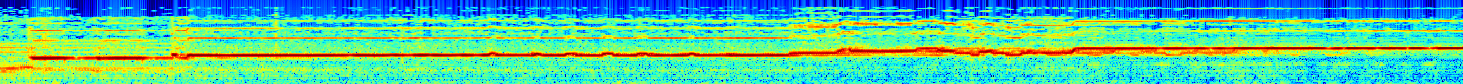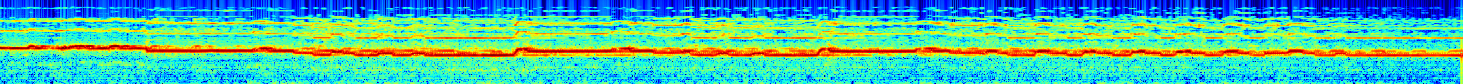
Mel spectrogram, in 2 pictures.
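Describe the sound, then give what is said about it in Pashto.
A shepherd minding a herd plays a flute while leaning against a large rock. It is a clear, breathy melody of long sustained notes that step up and down between a few pitches, played continuously and alone. “خو د دغه رمې شپونکي بیا دلته یوې لویې تیږې ته ډډه لګولې او شپېلۍ ژغوي.”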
